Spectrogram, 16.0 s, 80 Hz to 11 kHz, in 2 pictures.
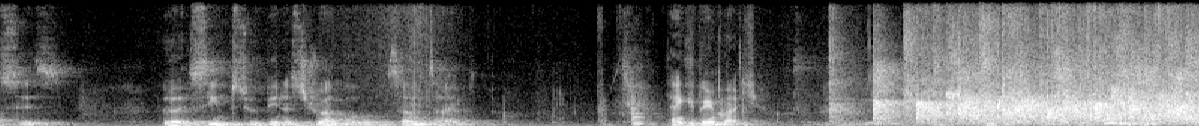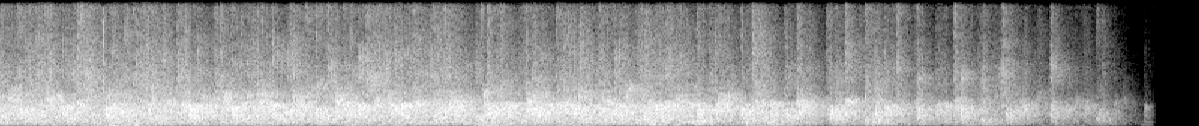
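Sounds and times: audience applauding: 5.5 - 15.7.

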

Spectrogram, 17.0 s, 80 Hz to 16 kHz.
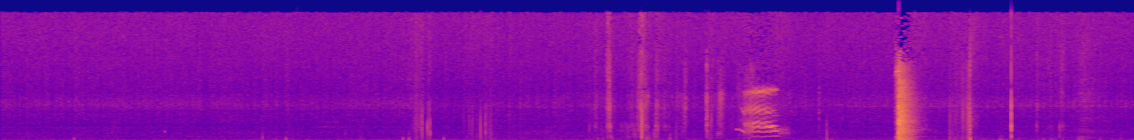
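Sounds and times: cat trilling: 11.0 - 11.9
loud thump: 13.4 - 13.9.

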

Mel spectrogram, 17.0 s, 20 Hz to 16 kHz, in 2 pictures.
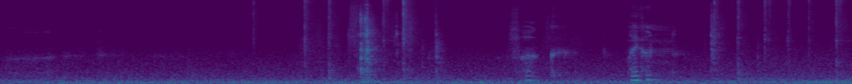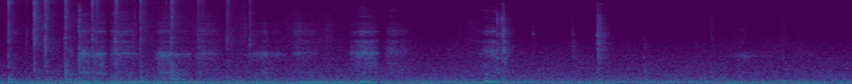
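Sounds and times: low steady hum: 0.0 - 17.0
sharp breaths: 8.9 - 12.7.

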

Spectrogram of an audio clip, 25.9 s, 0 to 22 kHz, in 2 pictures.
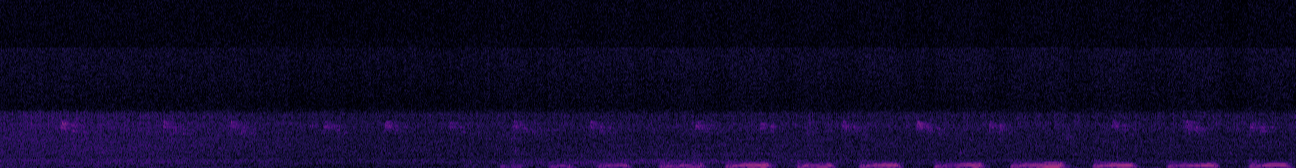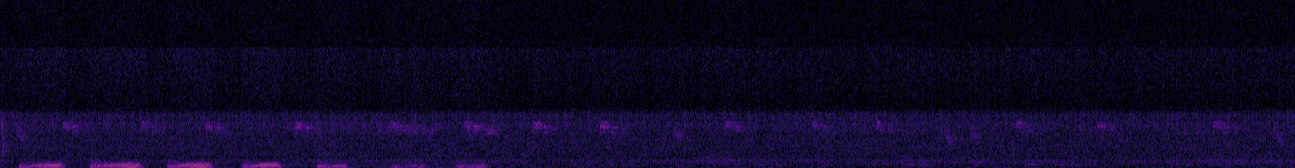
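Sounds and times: pigeon cooing: 5.0 - 17.9.

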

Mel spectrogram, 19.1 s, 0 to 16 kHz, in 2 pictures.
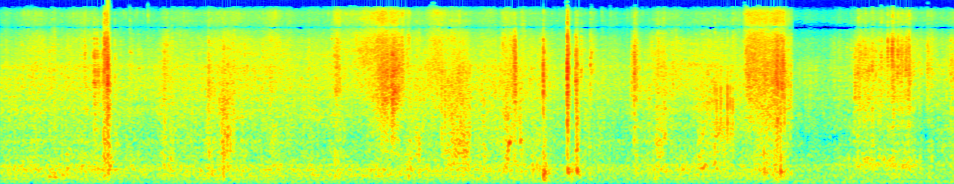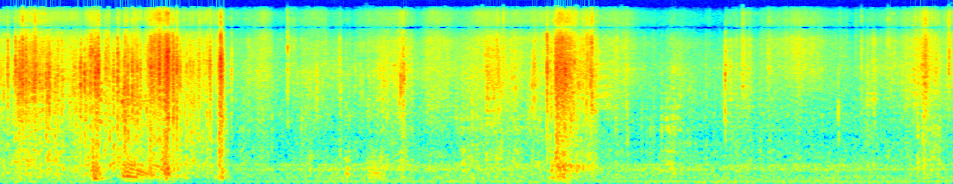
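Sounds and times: shopping bags rustling: 7.1 - 11.9.

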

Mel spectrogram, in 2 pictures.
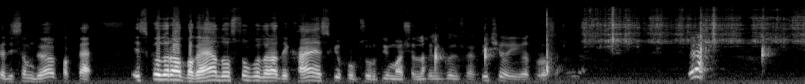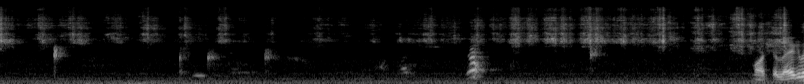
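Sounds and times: small bells jingling: 5.5 - 16.0.

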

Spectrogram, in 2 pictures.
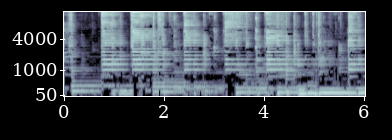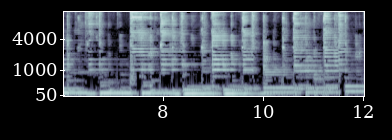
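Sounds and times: guitar plucked and strummed: 0.0 - 12.0.

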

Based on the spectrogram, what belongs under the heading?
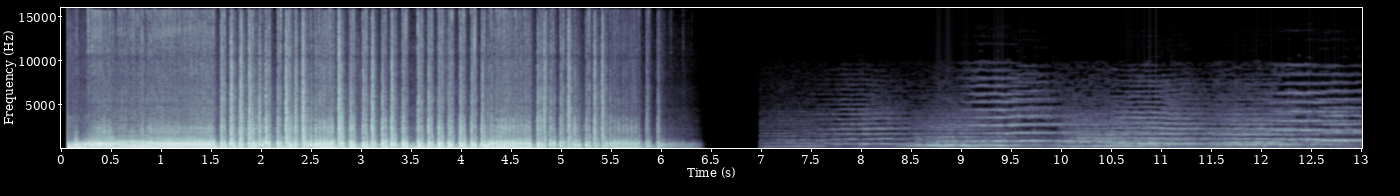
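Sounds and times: exhaust popping and crackling: 0.1 - 6.4.

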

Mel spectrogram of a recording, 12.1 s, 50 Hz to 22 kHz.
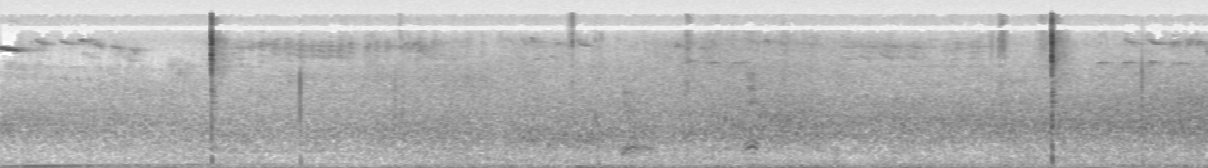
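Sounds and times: tennis ball bouncing on court: 2.0 - 3.2, 10.0 - 11.8.

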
